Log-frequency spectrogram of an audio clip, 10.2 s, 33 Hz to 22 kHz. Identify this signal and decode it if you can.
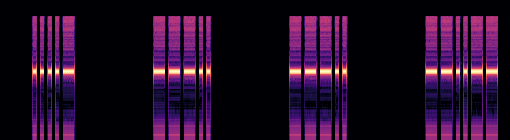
Morse code, heard as a keyed tone, about 16 wpm, spaced as for 5 wpm, 800 Hz. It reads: 488,
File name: Your RSTs @5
